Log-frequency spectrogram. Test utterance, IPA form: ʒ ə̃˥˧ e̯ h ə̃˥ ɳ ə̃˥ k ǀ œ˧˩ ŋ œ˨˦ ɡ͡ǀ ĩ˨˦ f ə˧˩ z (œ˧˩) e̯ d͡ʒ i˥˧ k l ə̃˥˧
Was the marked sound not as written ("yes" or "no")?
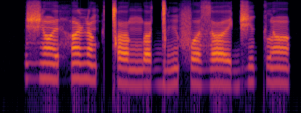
no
